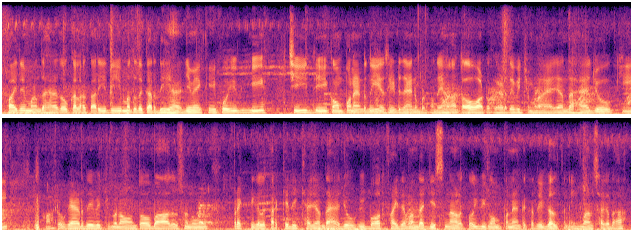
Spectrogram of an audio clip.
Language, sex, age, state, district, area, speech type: Punjabi, male, 18-30, Punjab, Ludhiana, urban, spontaneous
